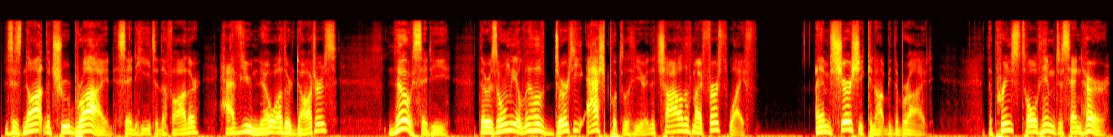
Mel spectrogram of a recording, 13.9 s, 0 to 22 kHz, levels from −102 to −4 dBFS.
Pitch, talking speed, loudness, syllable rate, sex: 140 Hz, 205 wpm, -19 LUFS, 5.6 syllables/s, male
